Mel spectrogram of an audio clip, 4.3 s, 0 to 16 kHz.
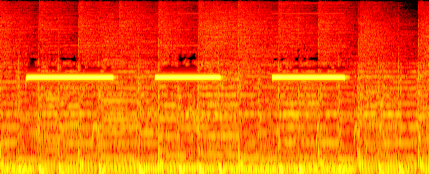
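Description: Buzzer on a homemade LM339 water level indicator beeping three times, high-pitched and steady, each beep nearly a second long, over background rock music.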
